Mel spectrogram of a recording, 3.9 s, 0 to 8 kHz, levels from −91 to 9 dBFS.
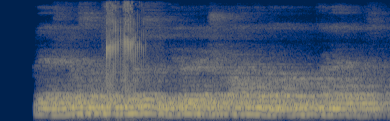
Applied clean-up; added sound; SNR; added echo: none; Fart; 9 dB; reverberation time 2.1 s.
